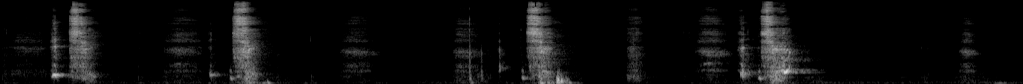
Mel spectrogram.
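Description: A run of four loud, forceful sneezes, each with a sharp inhaled lead-in, separated by quiet breaths; a sneezing fit.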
